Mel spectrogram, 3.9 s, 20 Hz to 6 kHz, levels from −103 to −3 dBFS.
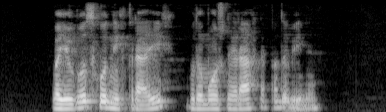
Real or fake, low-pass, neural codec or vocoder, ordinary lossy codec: real; 5.4 kHz; none; none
